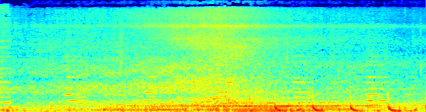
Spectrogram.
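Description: Pickup truck driving past at low speed: engine and tyre noise swell to a peak in the middle and then fade. Music with deep, falling bass notes plays over it throughout.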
